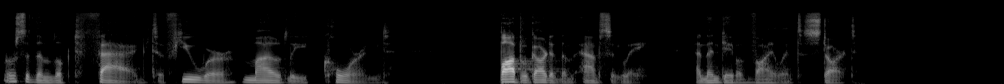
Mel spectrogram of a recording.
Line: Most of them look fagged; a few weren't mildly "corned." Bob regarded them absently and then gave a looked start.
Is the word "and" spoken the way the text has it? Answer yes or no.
yes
